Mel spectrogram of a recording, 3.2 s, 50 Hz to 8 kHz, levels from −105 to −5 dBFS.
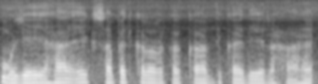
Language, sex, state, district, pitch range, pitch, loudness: Hindi, male, Arunachal Pradesh, Lower Dibang Valley, 115-125 Hz, 120 Hz, -17 LUFS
